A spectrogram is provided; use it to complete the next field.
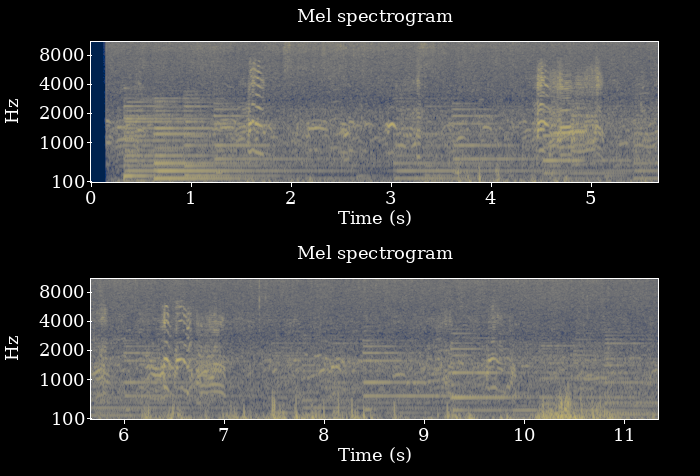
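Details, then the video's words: Geese in flocks flying over Lake Okabena in Worthington, Minnesota, giving repeated nasal honks, many birds calling at once in an overlapping, irregular chorus with a low rumbling background. "Geese Over Lake Okabena"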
